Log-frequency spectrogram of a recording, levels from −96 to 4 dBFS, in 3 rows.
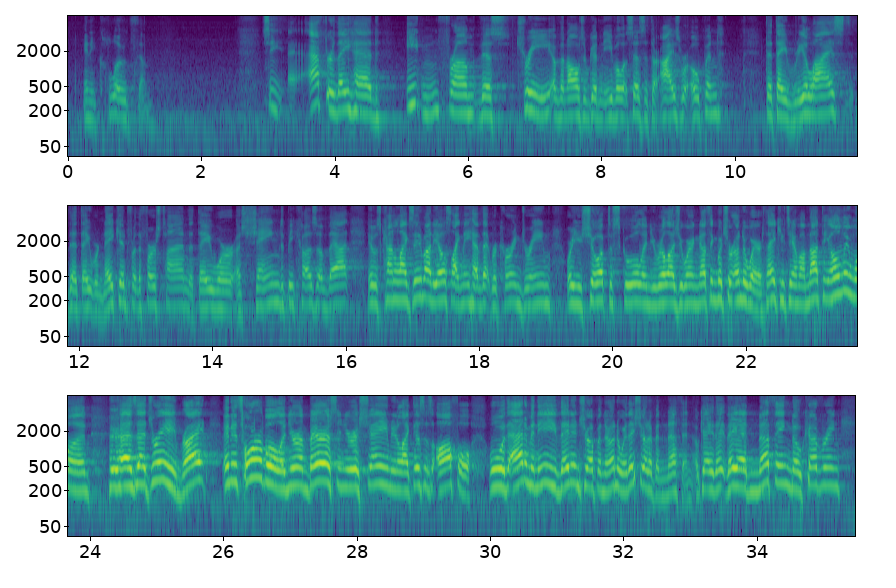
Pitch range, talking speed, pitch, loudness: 165-225 Hz, 210 wpm, 185 Hz, -20 LUFS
